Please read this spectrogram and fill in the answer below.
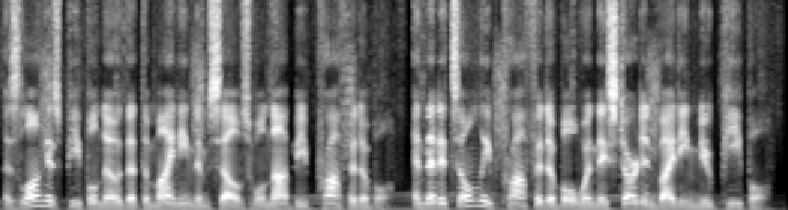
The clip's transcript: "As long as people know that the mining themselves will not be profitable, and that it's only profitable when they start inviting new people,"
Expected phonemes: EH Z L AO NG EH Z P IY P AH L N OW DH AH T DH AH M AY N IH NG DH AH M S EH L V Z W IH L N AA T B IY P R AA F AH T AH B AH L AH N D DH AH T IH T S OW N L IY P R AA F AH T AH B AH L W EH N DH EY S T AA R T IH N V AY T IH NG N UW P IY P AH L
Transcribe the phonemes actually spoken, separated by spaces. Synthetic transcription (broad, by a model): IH Z L AO NG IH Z P IY P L N OW DH AH T DH AH M AY N IH NG DH AH M S EH L V Z W IH L N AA T B IY P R AA F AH T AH B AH L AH N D DH AH T IH T S OW N L IY P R AA F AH T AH B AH L W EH N DH EY S T AA R T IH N V AY T IH NG N UW P IY P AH L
